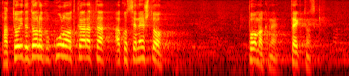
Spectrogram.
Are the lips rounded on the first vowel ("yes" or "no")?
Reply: no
